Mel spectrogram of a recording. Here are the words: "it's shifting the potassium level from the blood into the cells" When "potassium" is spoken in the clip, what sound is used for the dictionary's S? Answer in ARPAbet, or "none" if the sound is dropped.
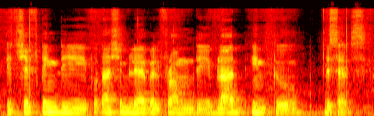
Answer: SH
